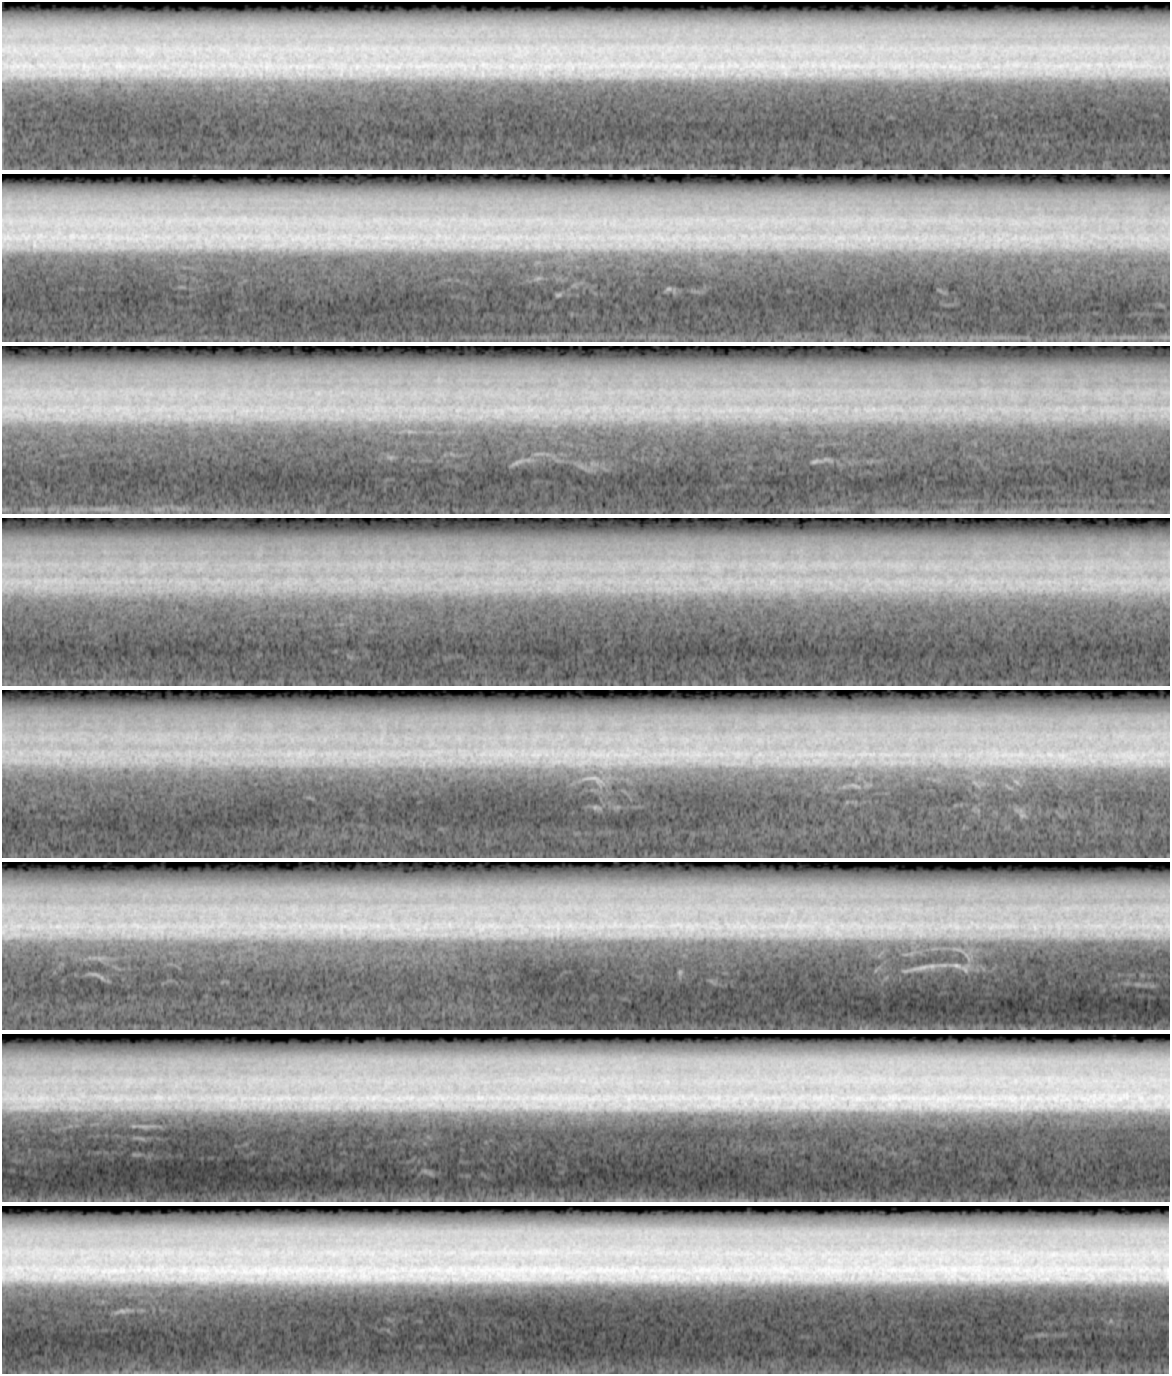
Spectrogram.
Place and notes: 莒光公園, Zhongli Dist., Taoyuan City - Streams and cicadas
Streams and cicadas sound, in the park, Traffic sound
Zhongli District, Taoyuan City, Taiwan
